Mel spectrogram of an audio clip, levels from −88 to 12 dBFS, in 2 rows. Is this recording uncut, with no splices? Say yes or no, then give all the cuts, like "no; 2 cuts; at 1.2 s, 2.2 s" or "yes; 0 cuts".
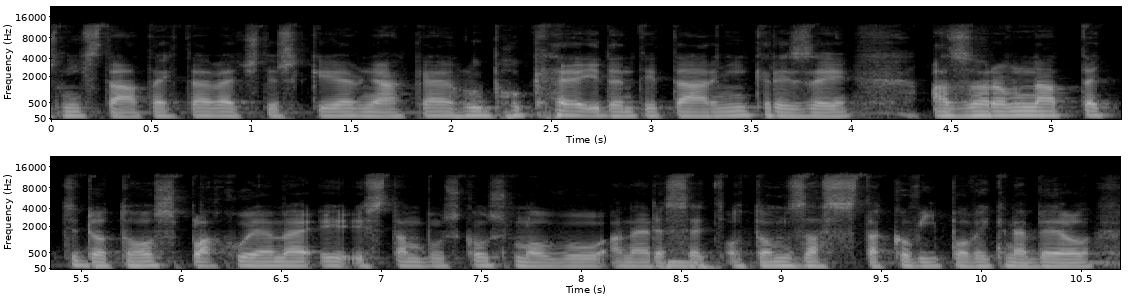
no; 2 cuts; at 8.3 s, 8.7 s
